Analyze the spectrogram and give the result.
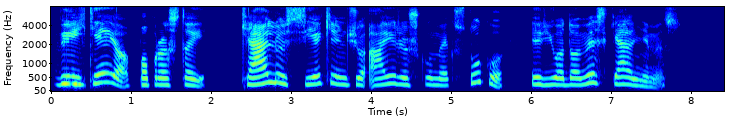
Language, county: Lithuanian, Kaunas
